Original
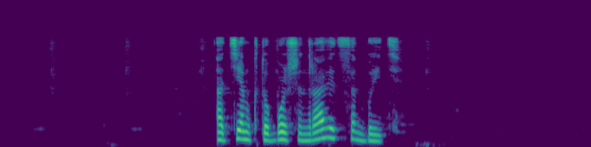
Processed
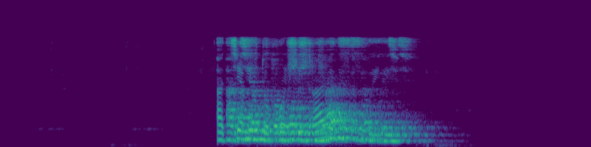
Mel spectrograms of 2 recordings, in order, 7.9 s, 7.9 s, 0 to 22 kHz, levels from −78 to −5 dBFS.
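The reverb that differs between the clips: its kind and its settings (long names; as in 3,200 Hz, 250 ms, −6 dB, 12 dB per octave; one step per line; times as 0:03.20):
dense smooth reverb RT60 1.5 s, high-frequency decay 0.3×, pre-delay 110 ms, DRR −3.5 dB
level −7 dB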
